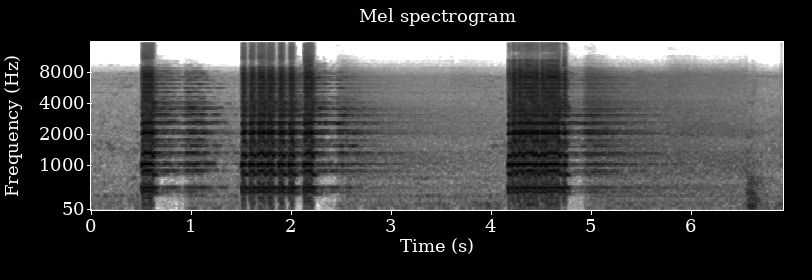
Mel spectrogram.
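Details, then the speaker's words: Newly installed PIAA horn on a Toyota Raize, wired with a fuse holder: three loud, bright blasts, the middle one a quick run of short toots, each clean and strong; the horn works properly. "So tapos na tayo, mag-testing na lang tayo. Pakinggan niyo guys yung bagong busina na nilagay natin."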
